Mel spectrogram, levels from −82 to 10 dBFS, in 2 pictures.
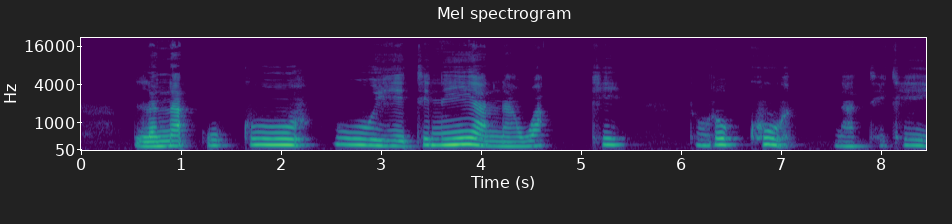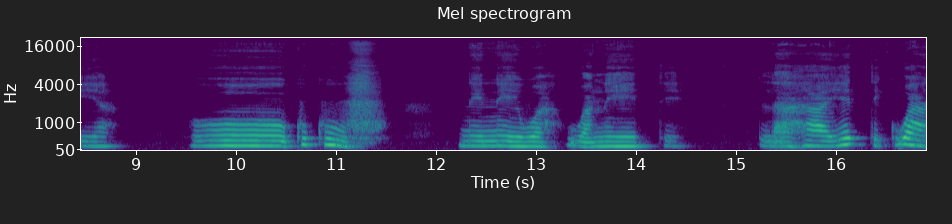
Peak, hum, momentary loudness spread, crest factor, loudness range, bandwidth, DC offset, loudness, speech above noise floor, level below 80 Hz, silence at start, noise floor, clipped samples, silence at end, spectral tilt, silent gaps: -8 dBFS; none; 19 LU; 20 dB; 8 LU; 19 kHz; under 0.1%; -26 LUFS; 50 dB; -68 dBFS; 0.55 s; -75 dBFS; under 0.1%; 0 s; -8 dB/octave; none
